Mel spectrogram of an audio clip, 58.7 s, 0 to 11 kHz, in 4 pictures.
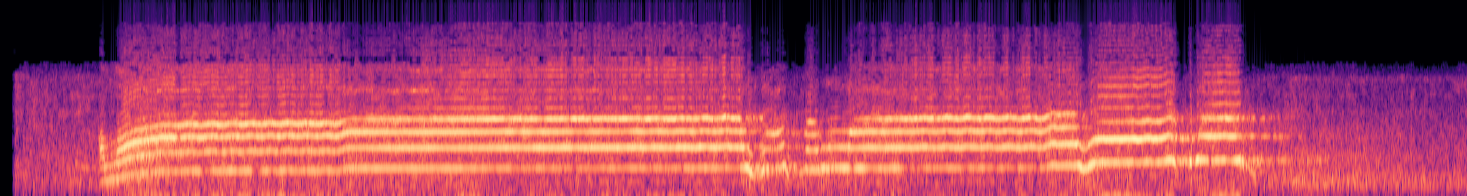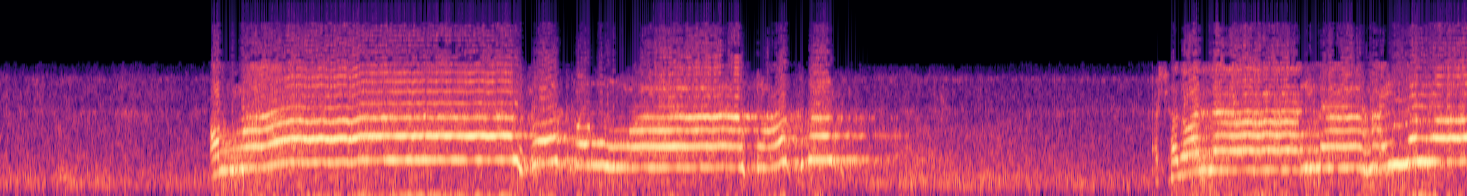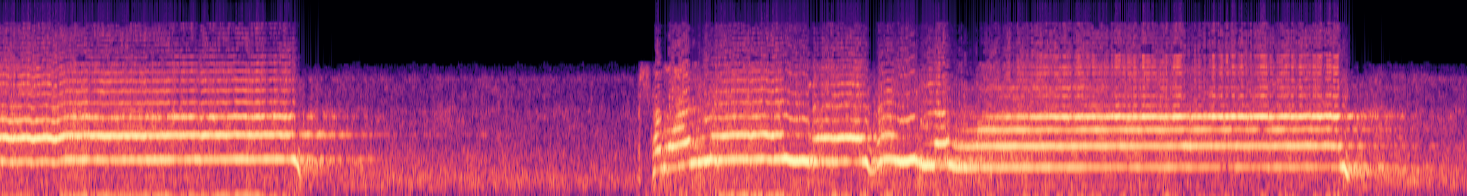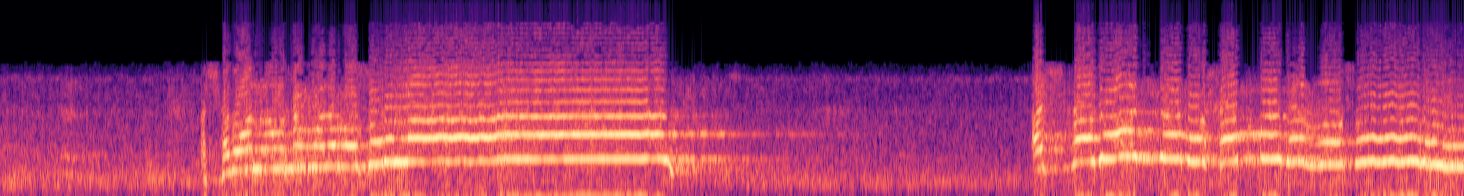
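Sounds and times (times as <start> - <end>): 
adhan call to prayer in Medina: 0.5 - 58.6.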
